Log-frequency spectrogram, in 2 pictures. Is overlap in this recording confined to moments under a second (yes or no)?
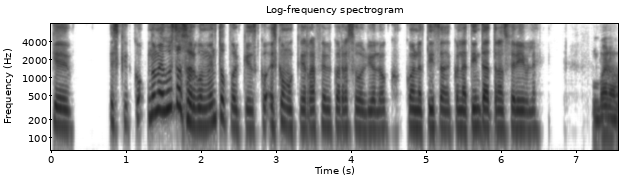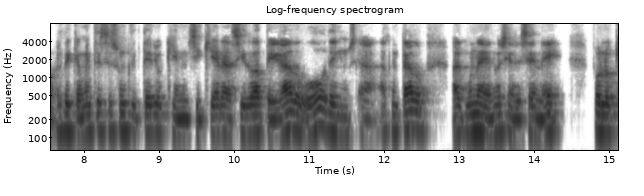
yes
